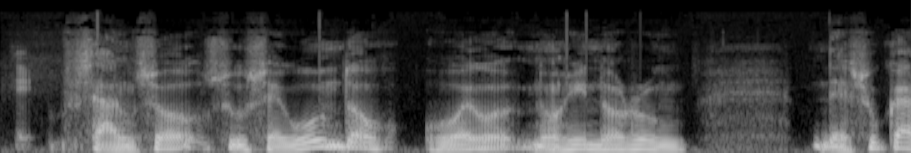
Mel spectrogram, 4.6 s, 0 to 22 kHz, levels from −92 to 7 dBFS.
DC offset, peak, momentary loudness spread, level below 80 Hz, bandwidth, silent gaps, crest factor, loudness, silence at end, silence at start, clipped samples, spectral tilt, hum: under 0.1%; -4 dBFS; 8 LU; -50 dBFS; 14.5 kHz; none; 18 dB; -21 LUFS; 0 s; 0.1 s; under 0.1%; -7.5 dB/octave; none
